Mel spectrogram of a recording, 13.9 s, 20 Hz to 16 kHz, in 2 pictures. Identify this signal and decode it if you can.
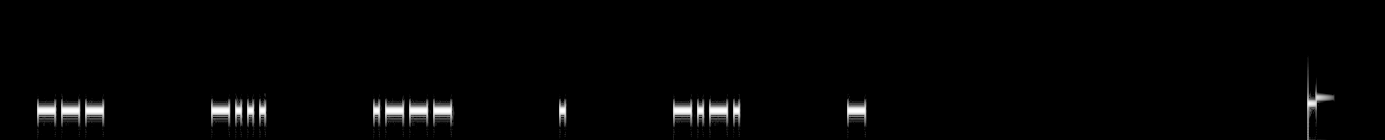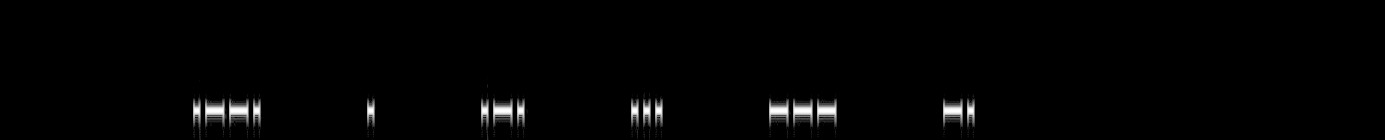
Morse code, heard as a keyed tone, about 40 wpm, spaced as for 14 wpm, 690 Hz. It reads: OBJECT PERSON
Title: 6x Character Spacing - Top 500 Words - 40wpm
